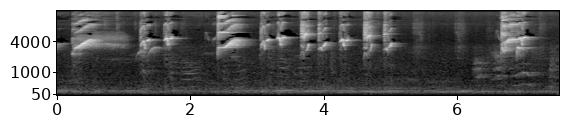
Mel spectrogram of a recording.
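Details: Scarlet minivet lure call, with high, thin whistled notes in short bursts, about one or two a second, over a faint low hum.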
